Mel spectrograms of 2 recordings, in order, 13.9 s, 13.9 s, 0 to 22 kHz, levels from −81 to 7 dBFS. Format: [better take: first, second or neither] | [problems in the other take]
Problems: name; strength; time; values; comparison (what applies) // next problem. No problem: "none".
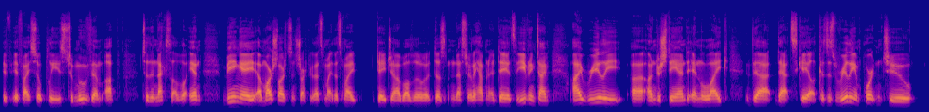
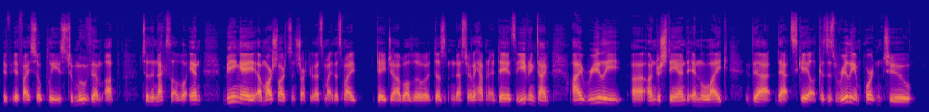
neither | thin; very; fading below 300 Hz; the same in both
